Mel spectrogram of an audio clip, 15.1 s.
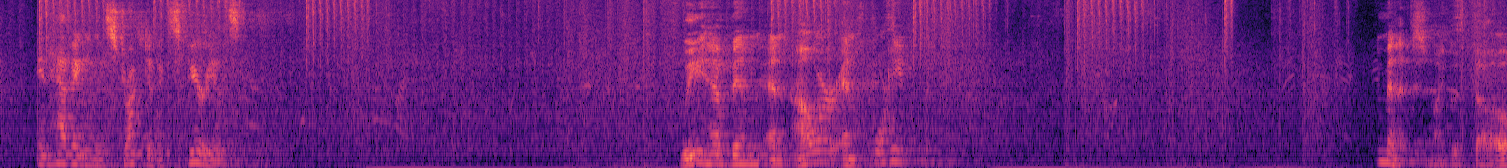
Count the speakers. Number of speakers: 3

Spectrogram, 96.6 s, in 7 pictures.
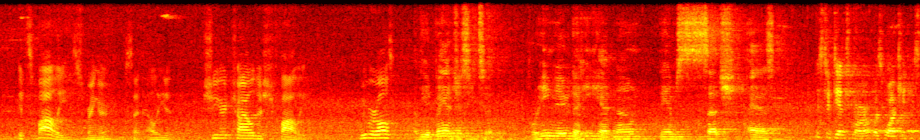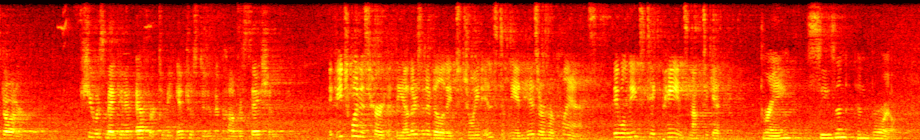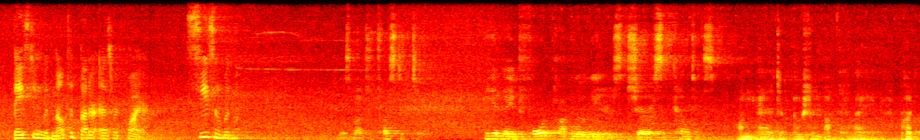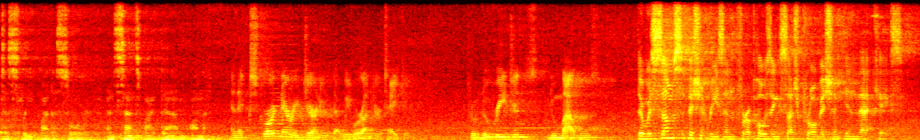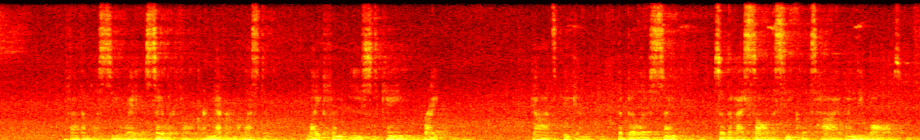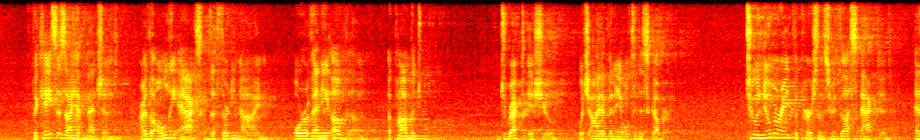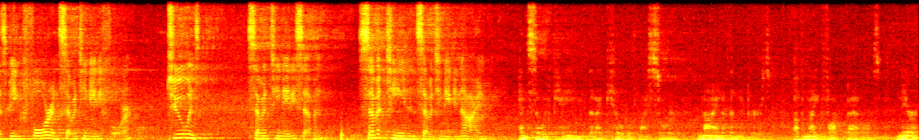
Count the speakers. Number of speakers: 9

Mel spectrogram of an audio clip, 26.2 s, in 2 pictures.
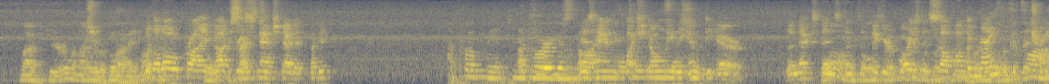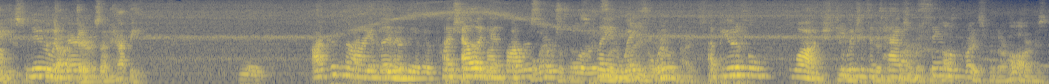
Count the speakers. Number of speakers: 5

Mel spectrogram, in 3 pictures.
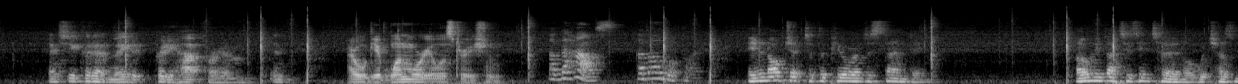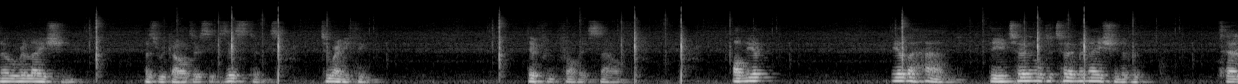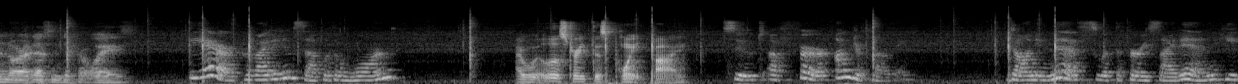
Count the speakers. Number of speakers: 4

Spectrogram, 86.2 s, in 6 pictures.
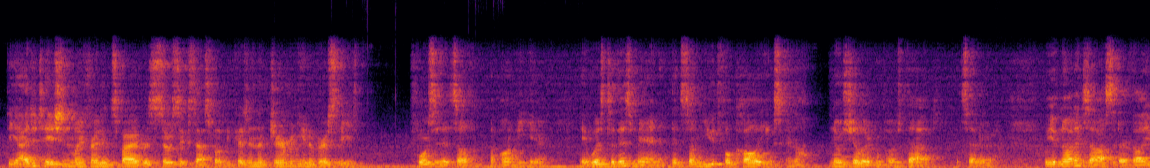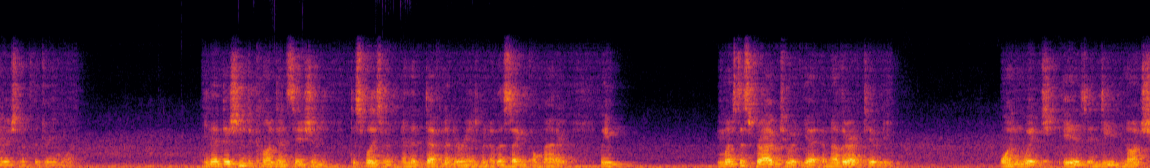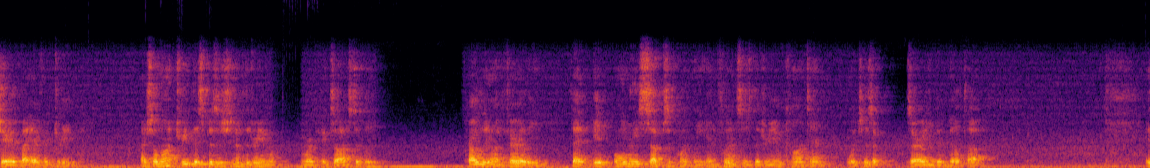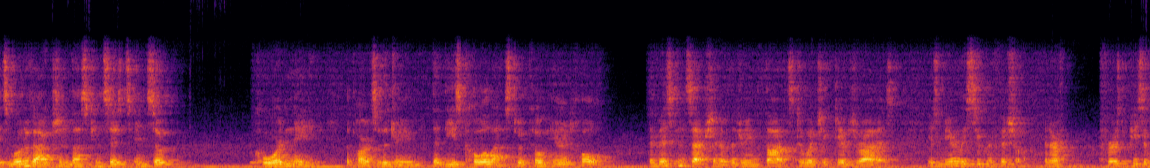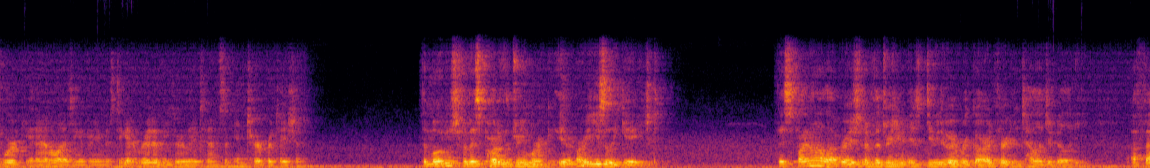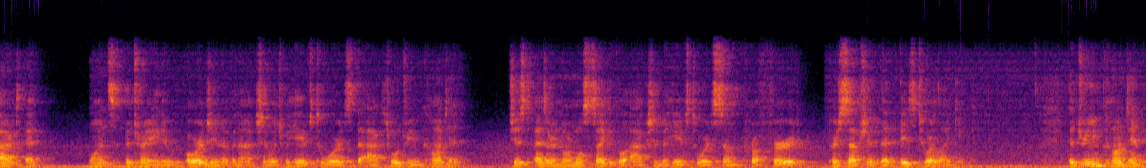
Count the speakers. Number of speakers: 1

